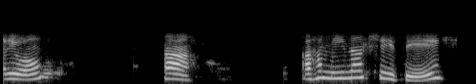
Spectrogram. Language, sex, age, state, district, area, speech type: Sanskrit, female, 45-60, Karnataka, Bangalore Urban, urban, conversation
